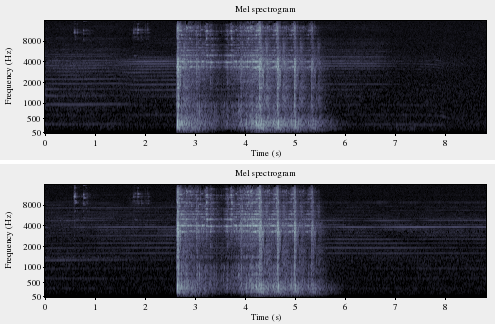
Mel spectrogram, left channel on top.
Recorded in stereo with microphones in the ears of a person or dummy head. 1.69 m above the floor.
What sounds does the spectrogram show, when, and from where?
0.6 s keys jangling: 40° right (ahead or behind), 1.1 m; by 2.1 s 5° left (ahead or behind), 1.6 m
2.6 s breaking glass: 10° right (ahead or behind), 1.9 m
